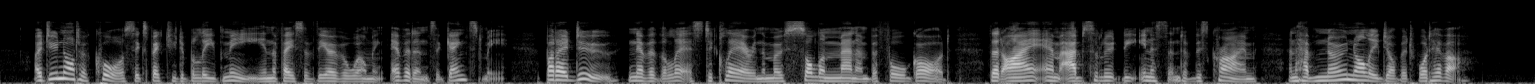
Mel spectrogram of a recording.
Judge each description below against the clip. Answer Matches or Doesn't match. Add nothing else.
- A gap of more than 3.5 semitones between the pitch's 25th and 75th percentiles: Matches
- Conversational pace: Matches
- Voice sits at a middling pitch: Matches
